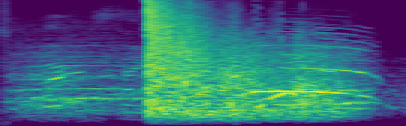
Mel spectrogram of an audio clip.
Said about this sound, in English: However, the ban did not eliminate the annual and largely unregulated Halloween fireworks display over Vancouver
